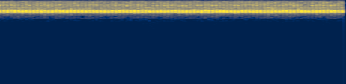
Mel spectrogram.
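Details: Grasshoppers heard without music: an even, very high buzzing pulse repeated about four times each second, steady throughout with no breaks.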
